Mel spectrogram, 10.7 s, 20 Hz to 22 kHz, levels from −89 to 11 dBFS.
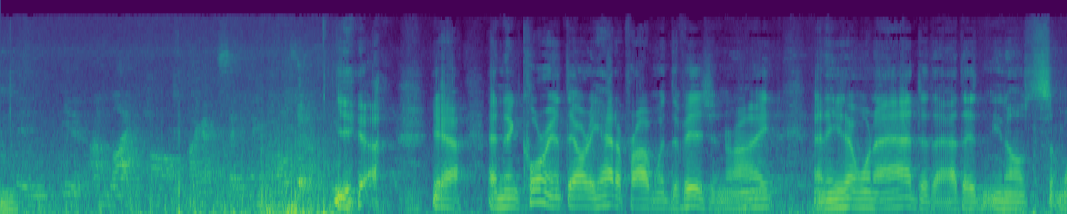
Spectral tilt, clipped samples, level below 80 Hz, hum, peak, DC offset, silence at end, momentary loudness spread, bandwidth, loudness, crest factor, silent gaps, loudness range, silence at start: -6 dB/octave; under 0.1%; -30 dBFS; none; -2 dBFS; under 0.1%; 0 s; 10 LU; 17 kHz; -18 LUFS; 16 dB; none; 2 LU; 0 s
